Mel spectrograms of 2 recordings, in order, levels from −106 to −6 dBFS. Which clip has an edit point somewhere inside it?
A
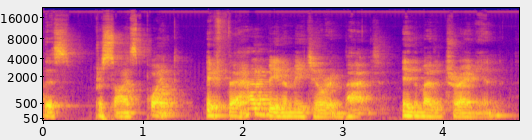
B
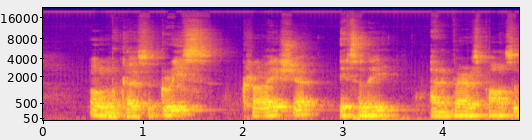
A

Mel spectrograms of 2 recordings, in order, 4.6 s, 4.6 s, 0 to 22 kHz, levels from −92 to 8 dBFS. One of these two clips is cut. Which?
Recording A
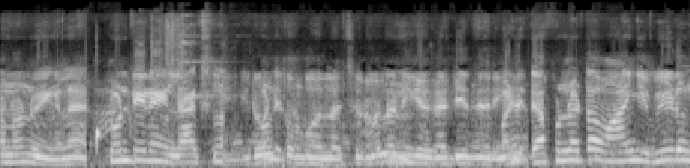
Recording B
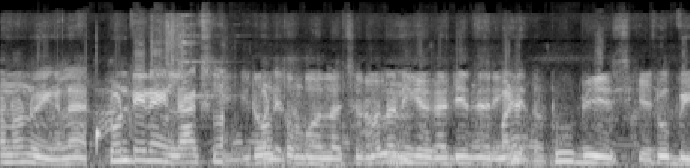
A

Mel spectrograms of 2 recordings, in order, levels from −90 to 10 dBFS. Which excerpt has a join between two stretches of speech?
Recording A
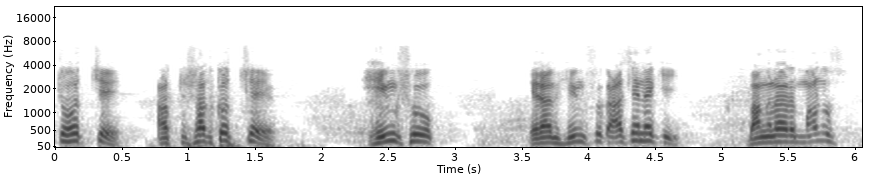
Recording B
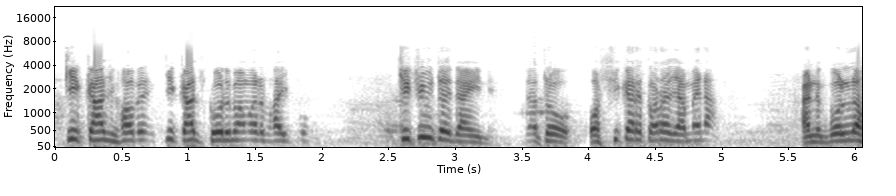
B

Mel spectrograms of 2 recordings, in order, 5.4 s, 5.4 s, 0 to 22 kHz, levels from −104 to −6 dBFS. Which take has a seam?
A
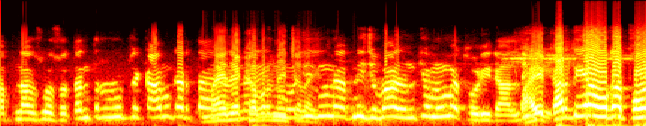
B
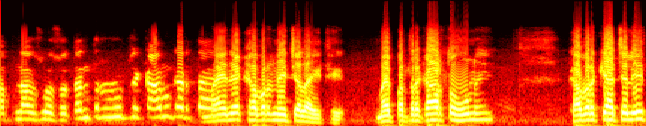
A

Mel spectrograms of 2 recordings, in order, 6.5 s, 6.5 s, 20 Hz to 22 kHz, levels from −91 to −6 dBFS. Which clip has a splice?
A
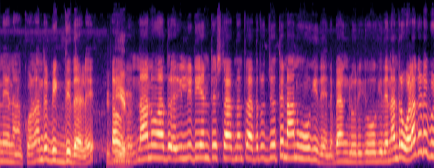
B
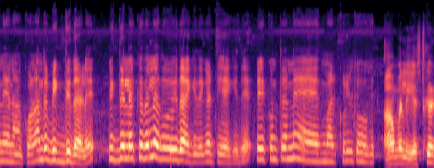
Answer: A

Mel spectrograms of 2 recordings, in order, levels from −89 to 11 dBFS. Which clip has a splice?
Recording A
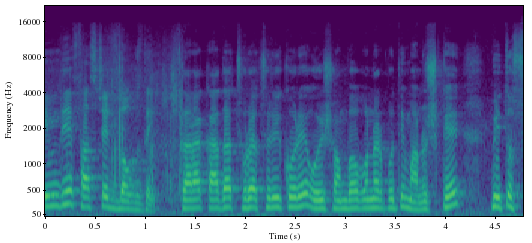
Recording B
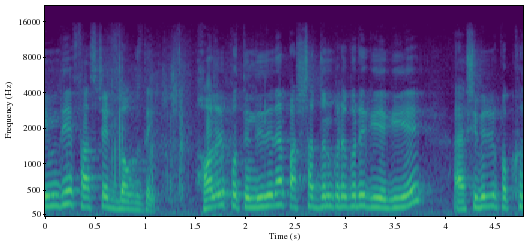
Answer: A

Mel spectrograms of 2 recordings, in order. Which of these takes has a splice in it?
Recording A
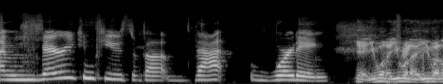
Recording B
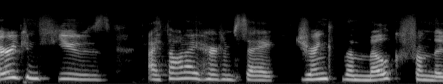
B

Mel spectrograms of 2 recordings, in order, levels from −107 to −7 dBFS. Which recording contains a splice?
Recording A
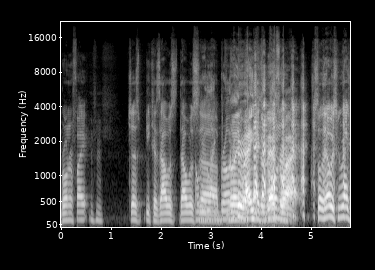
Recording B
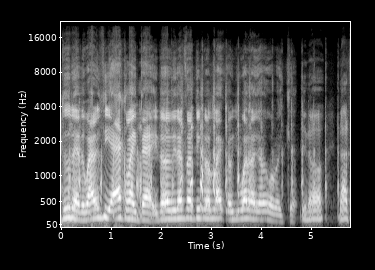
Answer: A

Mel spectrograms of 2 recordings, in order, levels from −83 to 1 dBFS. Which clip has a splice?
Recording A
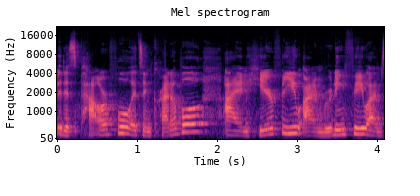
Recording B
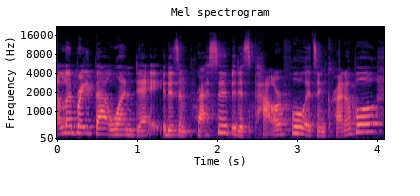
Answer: B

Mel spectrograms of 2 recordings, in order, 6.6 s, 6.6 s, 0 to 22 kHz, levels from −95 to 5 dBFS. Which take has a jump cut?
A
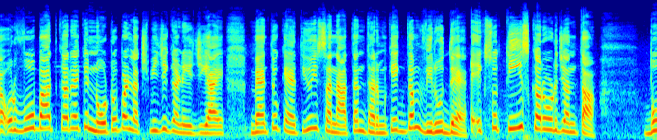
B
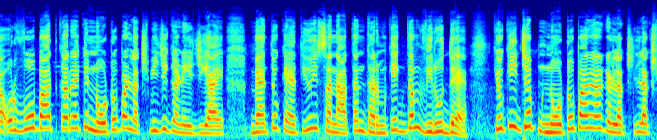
A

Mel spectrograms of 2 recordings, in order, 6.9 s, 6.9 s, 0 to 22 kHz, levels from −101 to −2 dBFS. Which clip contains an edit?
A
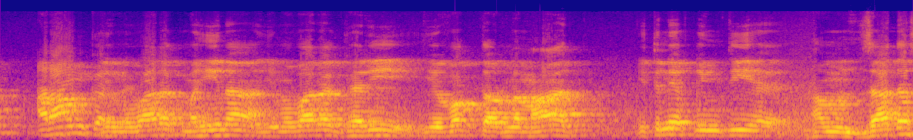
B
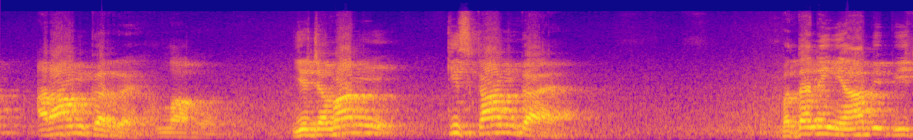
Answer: A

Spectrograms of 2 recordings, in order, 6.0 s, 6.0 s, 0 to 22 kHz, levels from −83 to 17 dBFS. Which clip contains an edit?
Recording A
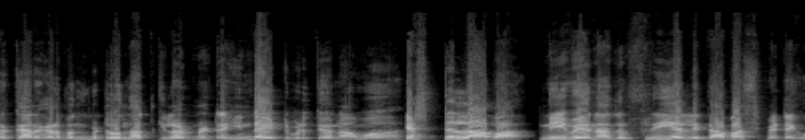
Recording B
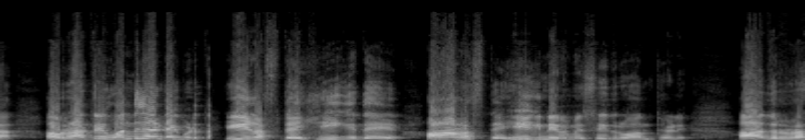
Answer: A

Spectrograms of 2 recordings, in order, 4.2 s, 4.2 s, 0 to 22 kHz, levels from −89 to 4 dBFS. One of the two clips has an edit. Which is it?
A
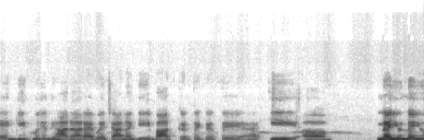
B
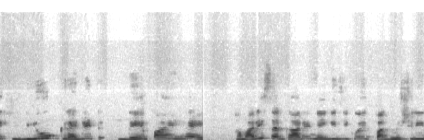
B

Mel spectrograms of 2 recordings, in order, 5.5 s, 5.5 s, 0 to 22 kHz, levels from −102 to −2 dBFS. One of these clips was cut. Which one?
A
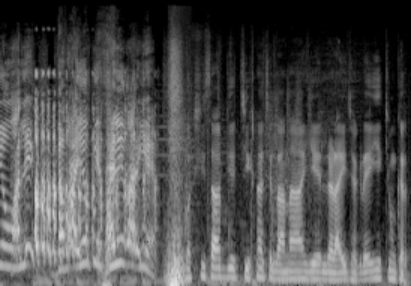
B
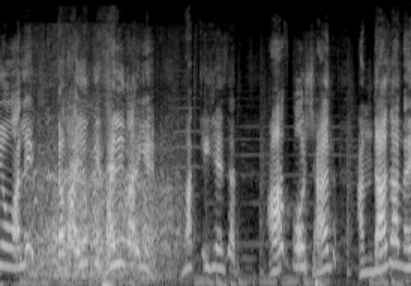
A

